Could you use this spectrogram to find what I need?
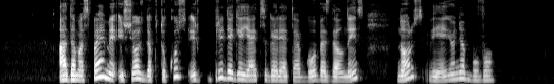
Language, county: Lithuanian, Vilnius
